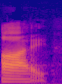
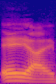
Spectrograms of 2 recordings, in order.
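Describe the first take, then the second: First: The name is said as one syllable, like eye. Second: The name is said with two syllables. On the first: This is how it was said in a video. The speaker calls it right. "they pronounce it I" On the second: This is how the speaker used to say it. The speaker calls it wrong. "I always pronounced it Ai"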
